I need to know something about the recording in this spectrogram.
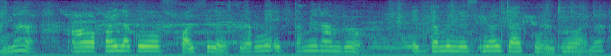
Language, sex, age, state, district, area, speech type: Nepali, female, 18-30, West Bengal, Alipurduar, rural, spontaneous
